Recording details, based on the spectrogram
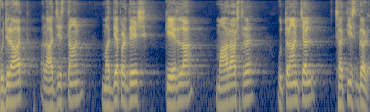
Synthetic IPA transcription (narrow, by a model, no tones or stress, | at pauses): ɡʊd͡ʑɾaːt̪ɾaːd͡ʒɪst̪ʰaːn | mɐd̪ʱjəpɾəd̪eːʃ | keːɾlaː | mɐɦaːɾaːʂʈɾə | ʊt̪ːɾãːɲt͡ʃəl | t͡ʃʰɐt̪ːiːsɡɐɽ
